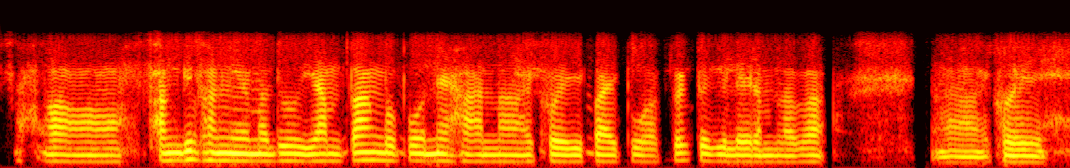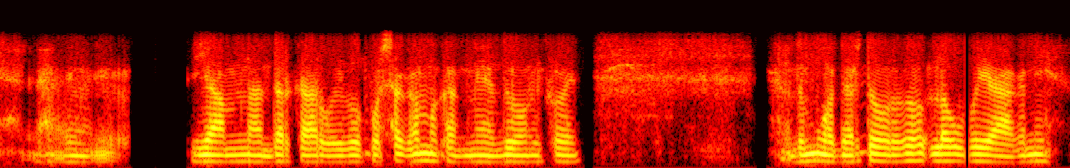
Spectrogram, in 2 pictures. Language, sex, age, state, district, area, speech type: Manipuri, male, 30-45, Manipur, Churachandpur, rural, conversation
